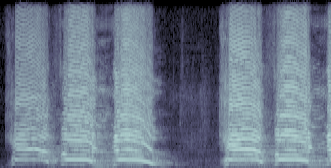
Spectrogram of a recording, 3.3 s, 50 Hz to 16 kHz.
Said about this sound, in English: Right around the same time, 900 miles away, another crowd gathered at Senator Murkowski's office in Anchorage.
